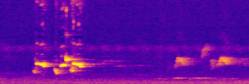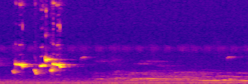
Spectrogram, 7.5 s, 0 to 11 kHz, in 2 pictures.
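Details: Wild sooty-headed bulbul in the morning, calling other bulbuls: bubbly, slurred whistled phrases in short bursts near 0.6, 2.8 and 4.3 seconds, with softer notes between and steady low background hum.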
